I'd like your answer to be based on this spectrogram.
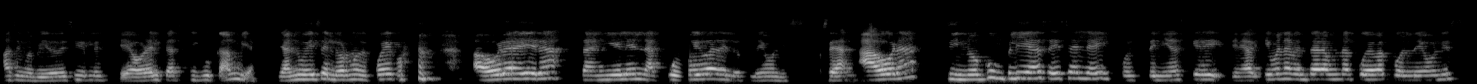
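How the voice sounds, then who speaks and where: A woman's voice: fairly high pitch, steady tone, normal speed. A woman teaching a Bible story in a conversational way, with fillers and small laughs between phrases. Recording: dull lo-fi recording.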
